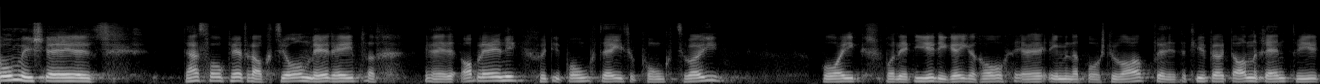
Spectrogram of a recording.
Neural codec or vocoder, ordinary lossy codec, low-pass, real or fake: codec, 16 kHz, 1 kbps, FunCodec, trained on Chinese and English, 50 frames a second; none; 7.2 kHz; fake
